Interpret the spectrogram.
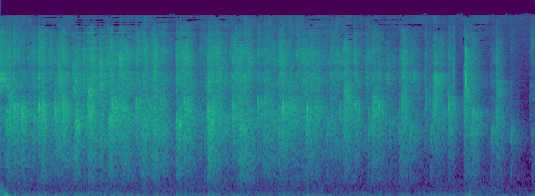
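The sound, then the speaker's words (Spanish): A crowd applauds steadily, many hands clapping in a dense, continuous wash that holds for several seconds with a little cheering mixed in, loud; the audience is applauding God during a sermon. “Dale un aplauso a Dios, hermanos.”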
